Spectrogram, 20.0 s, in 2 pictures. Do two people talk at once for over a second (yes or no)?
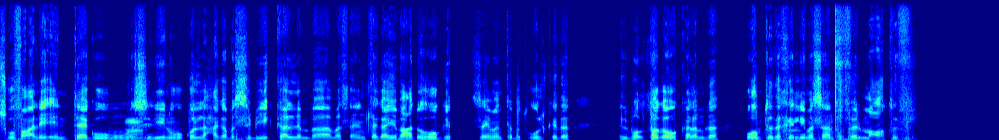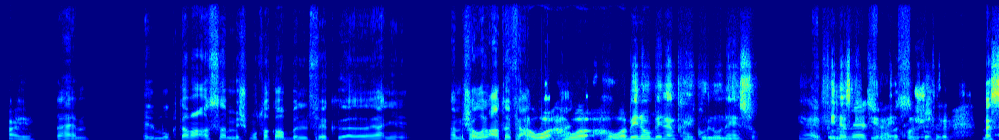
yes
